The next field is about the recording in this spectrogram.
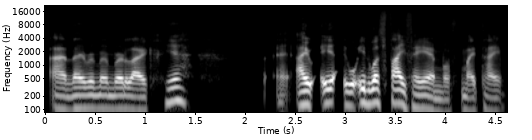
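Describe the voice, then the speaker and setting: A man in his twenties from Mexico with a Mexican Spanish accent, speaking English as a second language, halting and searching for words as an interview guest. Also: fairly low pitch, smooth, dry recording. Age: 20s. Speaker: guest, page owner. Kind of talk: casual interview chat.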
